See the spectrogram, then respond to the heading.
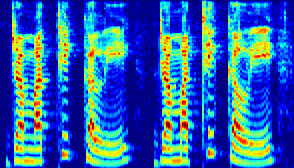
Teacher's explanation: So the T here doesn't have a T sound. It has a fast D sound in the American accent. So instead of saying dramatically dramatically, there's no T sound.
